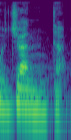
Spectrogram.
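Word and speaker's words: Déanta: Se escribe de Anta, pero se pronuncia algo así como Yanta.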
